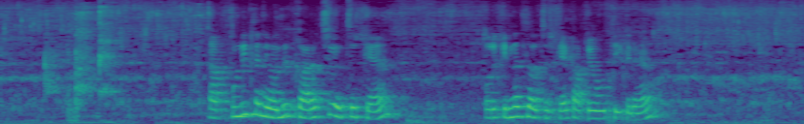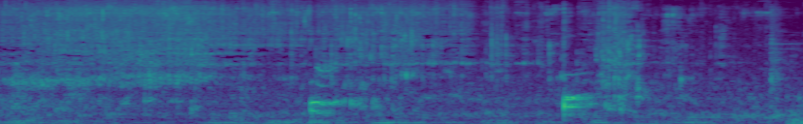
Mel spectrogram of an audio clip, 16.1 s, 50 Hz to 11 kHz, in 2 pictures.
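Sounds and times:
liquid pouring into clay pot: 0:10.9 - 0:15.4.

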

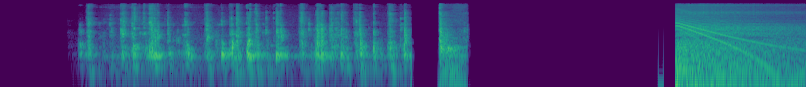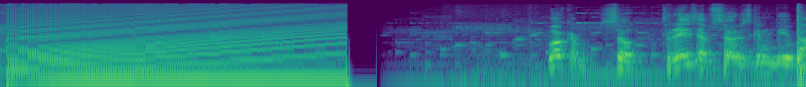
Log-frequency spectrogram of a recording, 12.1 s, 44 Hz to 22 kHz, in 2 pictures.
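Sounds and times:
typing on mechanical keyboard: 0:00.6 - 0:03.1
synthesizer tone with falling sweeps: 0:05.1 - 0:08.7.

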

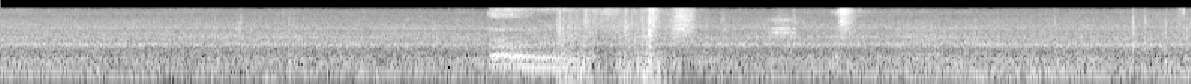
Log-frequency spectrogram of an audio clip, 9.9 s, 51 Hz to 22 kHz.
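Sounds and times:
car road noise: 0:00.0 - 0:09.9
wind rushing through car window: 0:04.0 - 0:09.9.

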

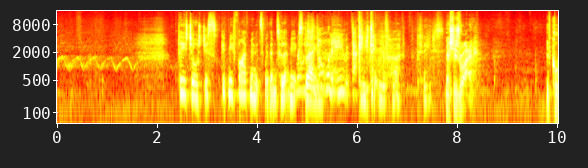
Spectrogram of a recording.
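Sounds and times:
faint siren yelping: 0:00.0 - 0:01.9.

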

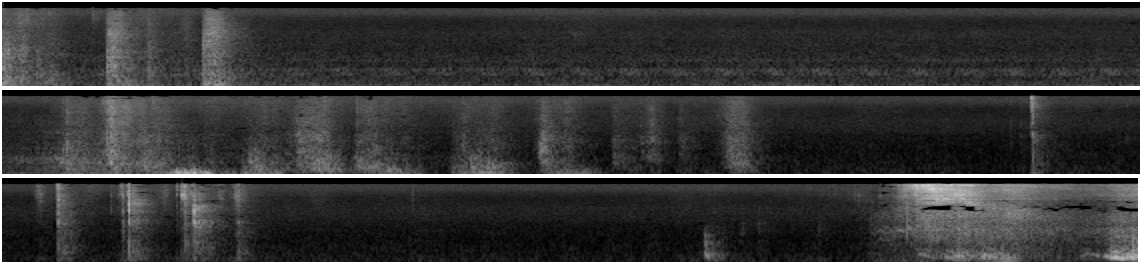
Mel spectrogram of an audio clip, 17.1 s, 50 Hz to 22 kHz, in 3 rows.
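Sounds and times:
rustling and handling noise: 0:05.9 - 0:09.8.

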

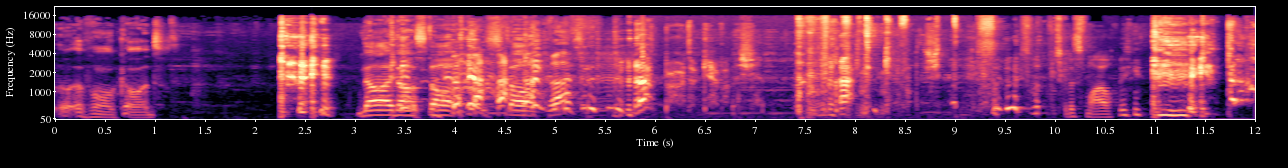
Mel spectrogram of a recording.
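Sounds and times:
person coughing: 0:02.2 - 0:02.8, 0:05.5 - 0:06.2, 0:11.0 - 0:12.0.

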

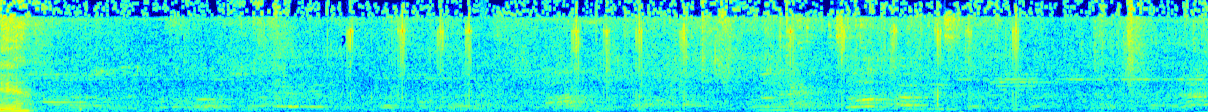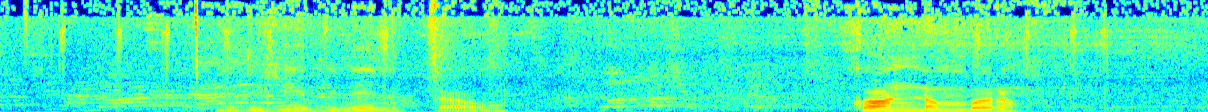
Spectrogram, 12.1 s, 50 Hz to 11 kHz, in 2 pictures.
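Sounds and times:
typing on smartphone keyboard: 0:01.6 - 0:08.2, 0:11.1 - 0:12.0.

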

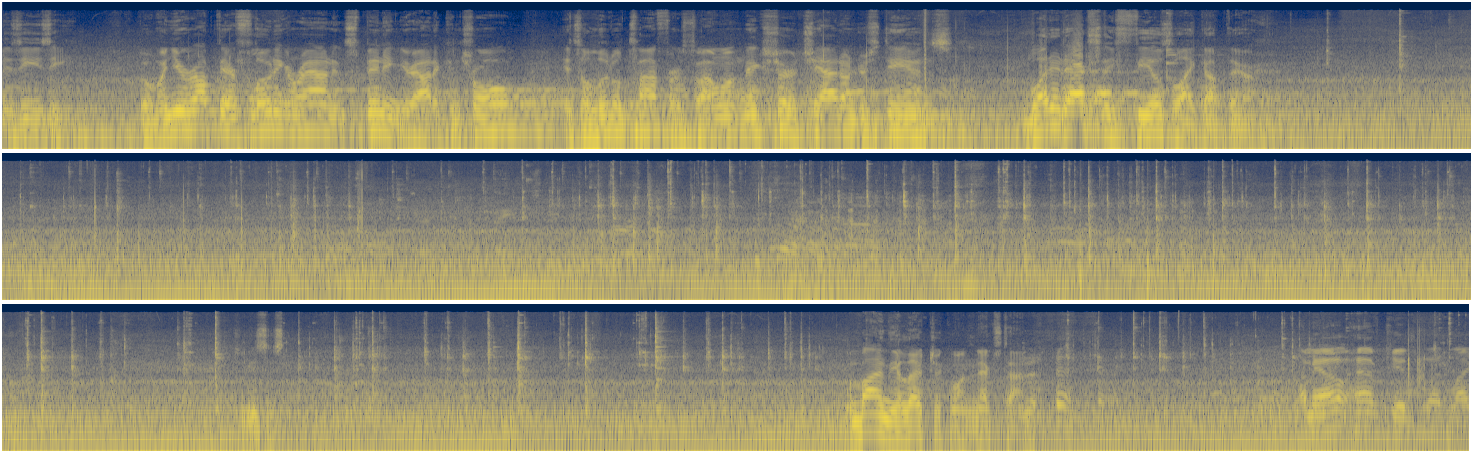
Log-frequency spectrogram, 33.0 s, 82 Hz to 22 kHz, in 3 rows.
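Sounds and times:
steady low hum: 0:00.0 - 0:33.0
metal clicks of hoist pumping: 0:10.4 - 0:29.0, 0:29.6 - 0:33.0.

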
